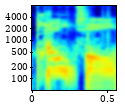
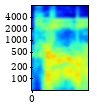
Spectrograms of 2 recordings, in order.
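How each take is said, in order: First: The middle consonant is a clear T sound. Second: The middle consonant sounds like a soft D. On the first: The name was heard as the usual name. "I thought it was just Katie" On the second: The name was heard as said the American way. "but like Katie"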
